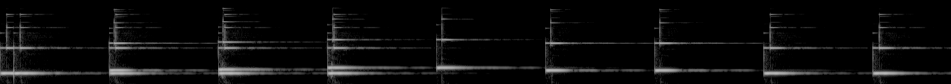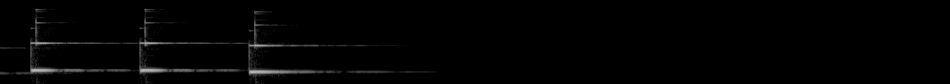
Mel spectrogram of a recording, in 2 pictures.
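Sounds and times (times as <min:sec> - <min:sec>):
music box: 0:00.0 - 0:13.2.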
